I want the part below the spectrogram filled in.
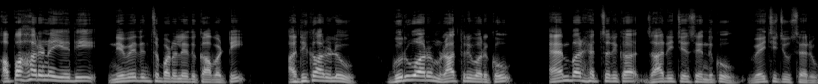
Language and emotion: Telugu, neutral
